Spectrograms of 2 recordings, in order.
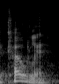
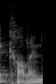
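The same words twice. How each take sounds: First: Colin with a long o, like coal; American Colin. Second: Colin with a short o, like collar; British Colin. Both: Shown as a demonstration. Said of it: "that's how Americans say".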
